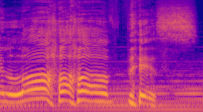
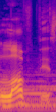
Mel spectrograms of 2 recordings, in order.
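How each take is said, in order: First: It is said warmly, with real feeling. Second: It is said flatly, without feeling. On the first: The speaker truly cares about the work. The speaker calls it right. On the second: The words are said without real care. The speaker calls it wrong.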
